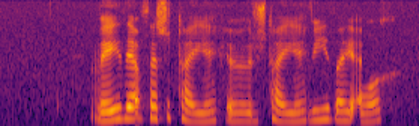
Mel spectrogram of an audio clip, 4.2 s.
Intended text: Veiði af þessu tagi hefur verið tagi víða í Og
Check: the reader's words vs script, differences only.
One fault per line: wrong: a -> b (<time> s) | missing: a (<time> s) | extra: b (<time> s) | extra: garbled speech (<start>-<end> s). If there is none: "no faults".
no faults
